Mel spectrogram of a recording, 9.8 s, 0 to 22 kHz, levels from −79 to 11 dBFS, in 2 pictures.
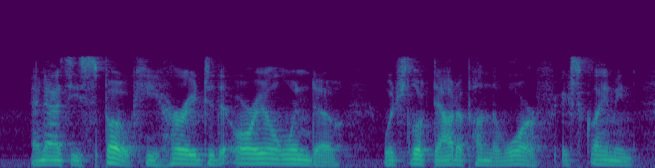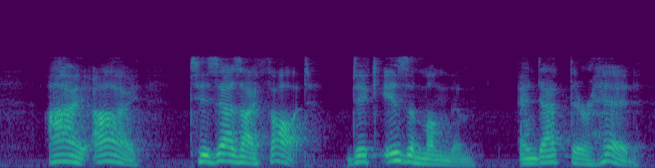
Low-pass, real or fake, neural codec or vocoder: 5.4 kHz; real; none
